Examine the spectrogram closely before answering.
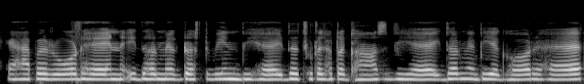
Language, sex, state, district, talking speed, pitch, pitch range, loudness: Hindi, female, Jharkhand, Palamu, 215 wpm, 240 Hz, 235-245 Hz, -15 LUFS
